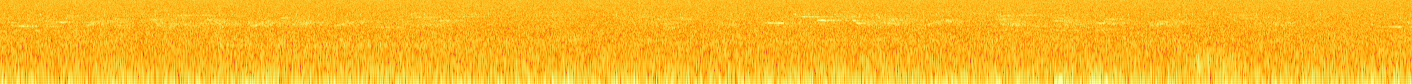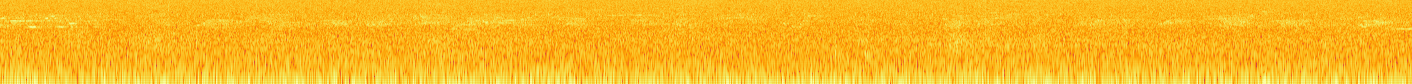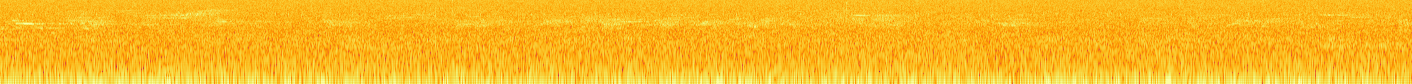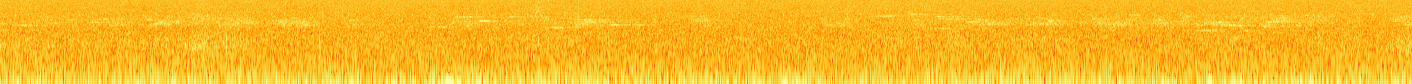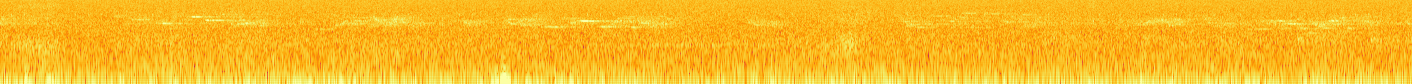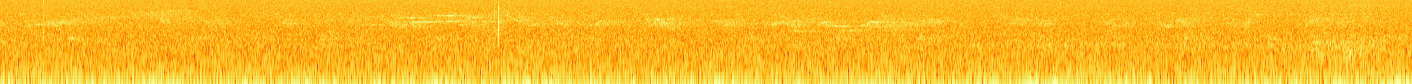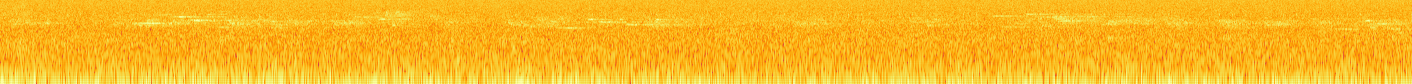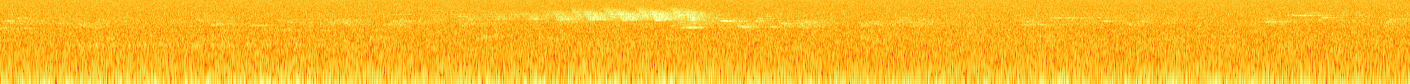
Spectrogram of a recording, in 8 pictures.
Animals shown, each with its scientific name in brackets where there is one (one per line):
Black-throated Blue Warbler (Setophaga caerulescens)
Red-eyed Vireo (Vireo olivaceus)
Scarlet Tanager (Piranga olivacea)
Hermit Thrush (Catharus guttatus)
Ovenbird (Seiurus aurocapilla)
